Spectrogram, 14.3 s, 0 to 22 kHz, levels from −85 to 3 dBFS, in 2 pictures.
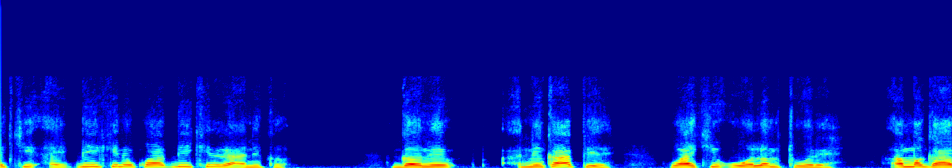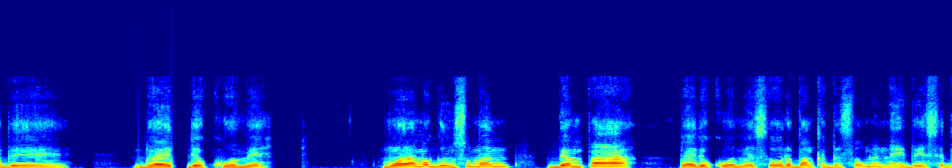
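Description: From 7.28 to 8.55 s the speech shows repeated stalls (stutter). The jitter buffer kept running dry, and it was bridged with continued sound sixteen times, the longest gap 128 ms, so the audio drags and judders. At 9.15 s a call audio freeze holds the sound for about 245 ms, mostly silent, before it resumes at 9.41 s. It was likely caused by packets delayed in transit. From 12.09 s to the end, a jitter buffer speed-up trims short pitch-period pieces, around 150 ms in all. That runs the speech about 8% fast at unchanged pitch, so it sounds hurried.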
